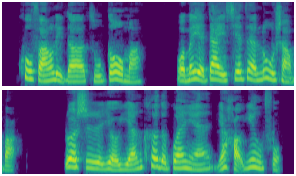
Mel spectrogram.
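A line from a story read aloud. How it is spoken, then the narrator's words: Sighing question. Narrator (Chinese): 白老爷叹气问道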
